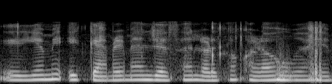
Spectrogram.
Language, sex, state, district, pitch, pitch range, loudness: Hindi, female, Bihar, Vaishali, 200 Hz, 195-210 Hz, -18 LUFS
